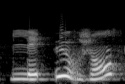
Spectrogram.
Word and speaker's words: les urgences: فهنا les urgences كنديروا لا ليزون بما انه الكلمه كتبدا بفويل فكنديروا لا ليزون دونك les urgences انعاش Réanimation.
